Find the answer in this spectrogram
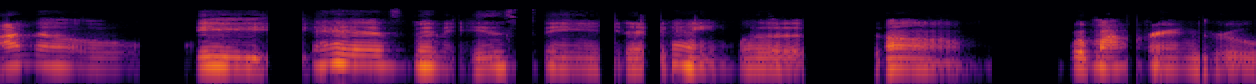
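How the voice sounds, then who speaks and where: A woman's fairly low voice carries a bright, sharp tone along with vocal fry. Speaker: podcast co-host. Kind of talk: casual chat. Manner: loud.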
